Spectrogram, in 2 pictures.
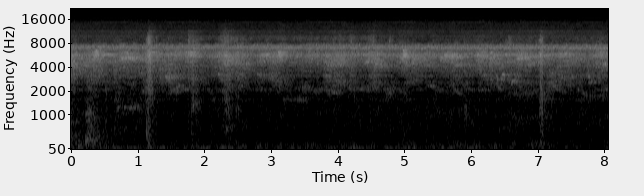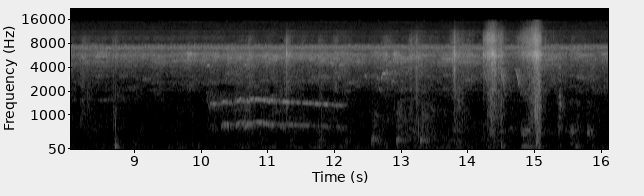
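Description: A rooster crows once, a drawn-out call of about two seconds, some ten seconds in, over a steady high background hiss. Near the end come a few loud, sharp knocks.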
